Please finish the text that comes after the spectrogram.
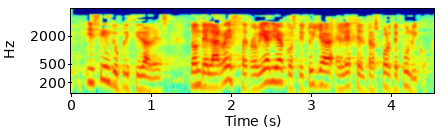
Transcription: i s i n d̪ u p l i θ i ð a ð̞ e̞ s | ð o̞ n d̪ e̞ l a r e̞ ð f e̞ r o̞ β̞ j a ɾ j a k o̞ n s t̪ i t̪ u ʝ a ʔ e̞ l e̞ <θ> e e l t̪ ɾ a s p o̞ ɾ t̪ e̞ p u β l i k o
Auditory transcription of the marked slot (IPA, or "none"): x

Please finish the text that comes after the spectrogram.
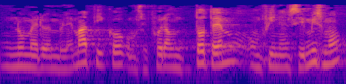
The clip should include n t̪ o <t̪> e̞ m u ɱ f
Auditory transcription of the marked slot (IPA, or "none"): t̪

